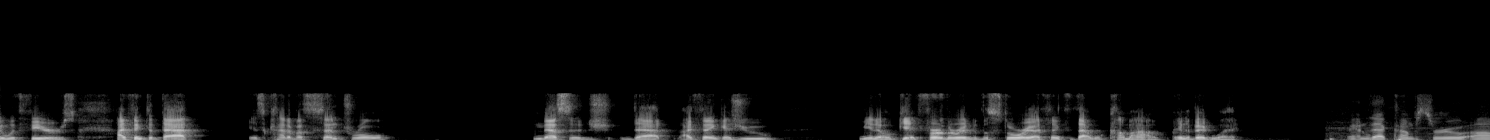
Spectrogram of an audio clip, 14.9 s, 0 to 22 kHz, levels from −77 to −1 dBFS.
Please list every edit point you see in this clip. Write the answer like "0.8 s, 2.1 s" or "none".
11.7 s, 13.7 s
